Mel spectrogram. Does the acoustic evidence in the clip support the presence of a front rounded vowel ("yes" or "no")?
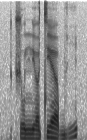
no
